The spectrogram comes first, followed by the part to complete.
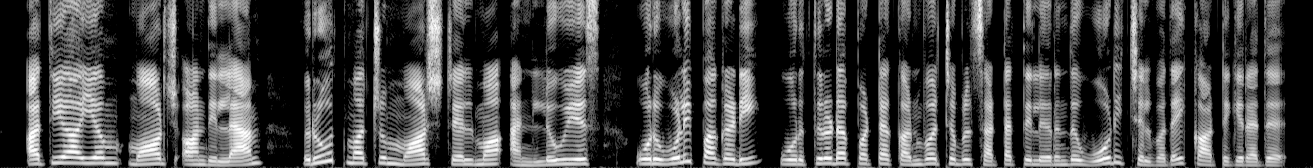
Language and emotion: Tamil, neutral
